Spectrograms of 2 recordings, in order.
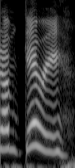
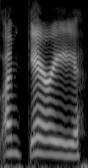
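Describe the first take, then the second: First: Loud high goblin shout, not angry; friendly shouting. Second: Loud goblin shout, higher voice. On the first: Goblin cheerfully yells his name again, not angry at all. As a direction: yell it happily, no anger. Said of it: "he wasn't angry, he was just shouting". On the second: Goblin shouts his name at the strangers, loud and high. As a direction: bellow your name like a cheerful goblin. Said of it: "the goblin shouts". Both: Acted.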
